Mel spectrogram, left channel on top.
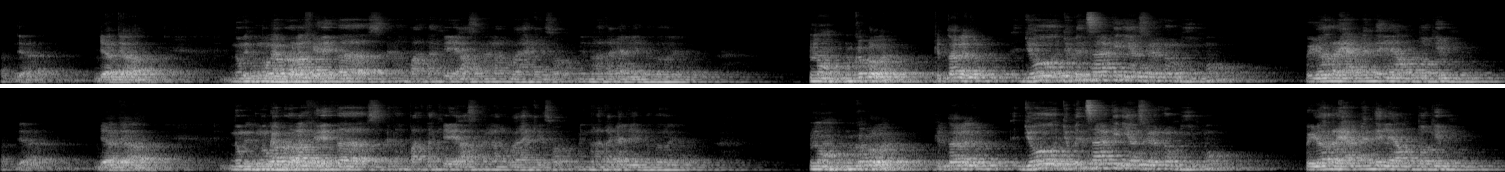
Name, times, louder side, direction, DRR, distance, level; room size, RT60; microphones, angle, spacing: voice 1, 0.1-1.5 2.4-3.3 8.1-9.0 9.3-9.9, equal, 70° left, -3 dB, 0.9 m, -21 dB
voice 2, 2.2-6.9 10.1-12.3 13.1-14.6, right 1 dB, 60° right, -3 dB, 0.9 m, -23 dB
3.4 x 2.1 x 3.9 m, 1.4 s
head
